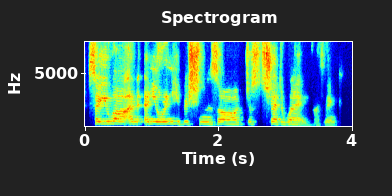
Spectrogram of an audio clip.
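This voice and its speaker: A woman's voice: on the high side, expressive, normal speed, gravelly, low-quality recording. A woman, an actress being interviewed, chatting casually and telling anecdotes.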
